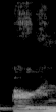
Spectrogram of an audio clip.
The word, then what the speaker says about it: Bergen: If you don't like rain, don't come to I'm not going to pronounce that right. Bergen. Bergen.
